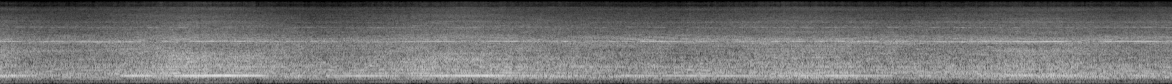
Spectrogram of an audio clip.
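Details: Vacuum cleaner, plugged in before a belt replacement: smooth, steady motor whine with an even brush hum and no slapping or squeal; running normally.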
